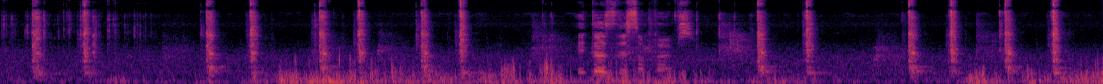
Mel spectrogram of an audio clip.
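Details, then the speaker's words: Old Ford tractor, first cold start attempt after radiator reinstallation, key on, fuel on, in neutral: the starter relay gives sharp uneven clicks, about one or two a second, but the starter does not turn. "you can hear the relay clicking but the starter's not turning well that's disappointing"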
